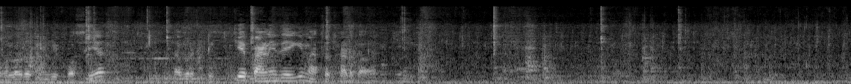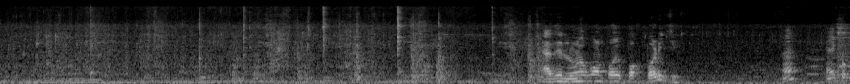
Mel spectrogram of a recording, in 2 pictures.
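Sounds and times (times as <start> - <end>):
steel spatula scraping pan: 0.0 - 7.7, 8.9 - 14.4
fish sizzling in a pan: 0.0 - 17.0
metal spatula clicking on pan: 0.8 - 4.2, 4.9 - 7.0, 11.6 - 13.6.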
